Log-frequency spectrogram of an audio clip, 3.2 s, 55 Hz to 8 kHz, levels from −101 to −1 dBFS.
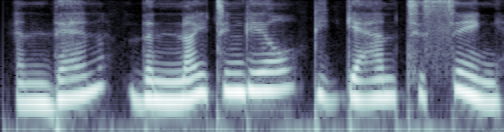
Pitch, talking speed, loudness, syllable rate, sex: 215 Hz, 135 wpm, -15 LUFS, 3.9 syllables/s, female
